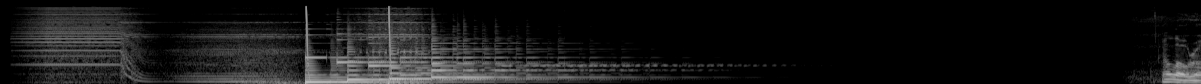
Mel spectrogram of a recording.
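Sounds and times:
electronic tone dropping in pitch: 0:01.2 - 0:07.4.

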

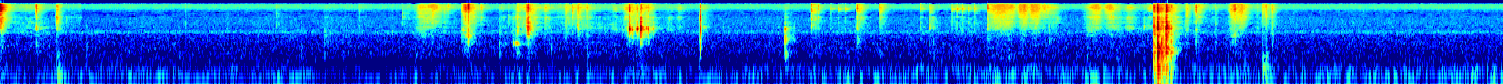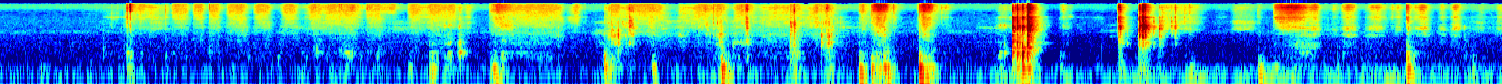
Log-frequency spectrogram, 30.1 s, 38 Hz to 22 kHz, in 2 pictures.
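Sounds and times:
paper rustling and rubbing: 0:16.4 - 0:24.4.

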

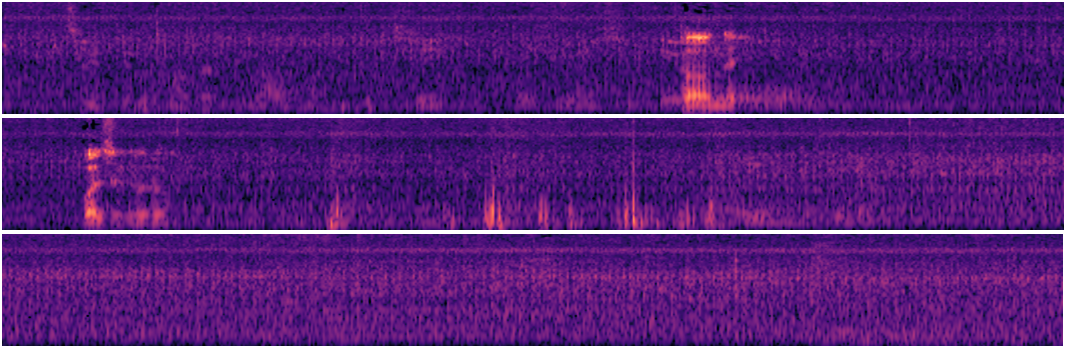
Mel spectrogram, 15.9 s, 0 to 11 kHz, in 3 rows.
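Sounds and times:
vehicle engine idling: 0:00.0 - 0:15.9.

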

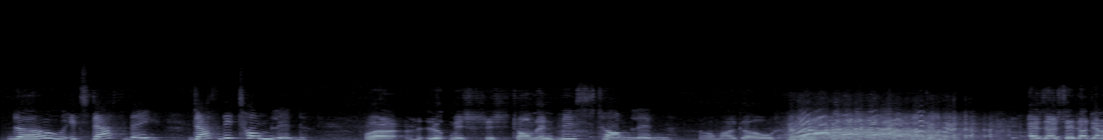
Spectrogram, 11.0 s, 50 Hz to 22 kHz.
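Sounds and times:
studio audience laughing: 0:07.8 - 0:10.3.

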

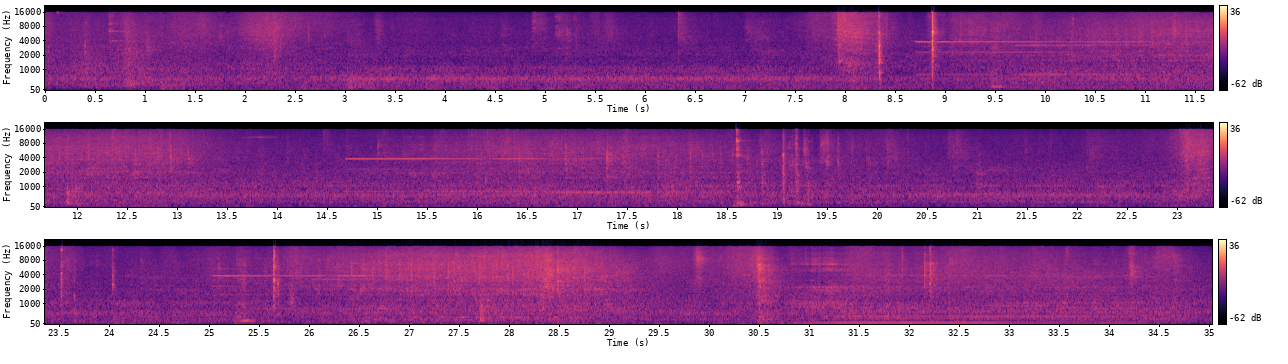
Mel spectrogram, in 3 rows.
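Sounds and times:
elevator mechanical hum: 0:00.0 - 0:35.0.

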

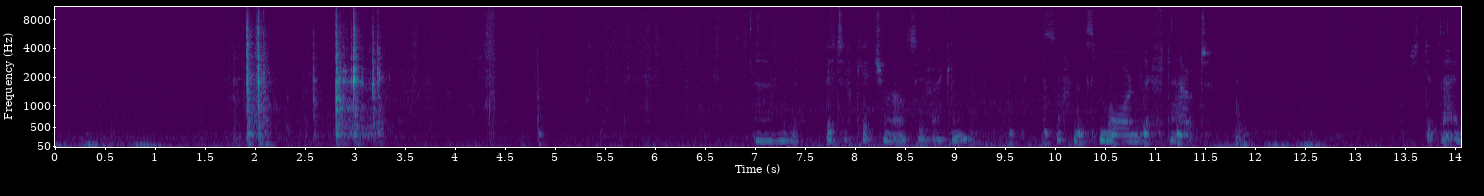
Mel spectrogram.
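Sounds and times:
paper crumpling: 0:05.3 - 0:07.8.

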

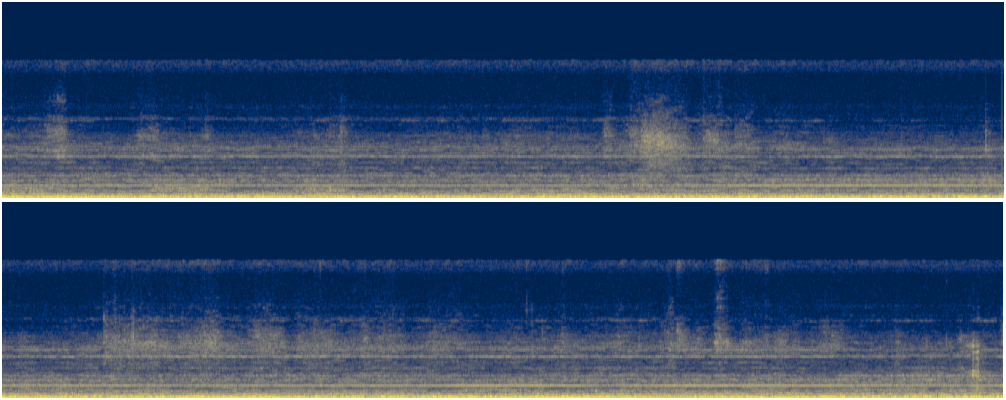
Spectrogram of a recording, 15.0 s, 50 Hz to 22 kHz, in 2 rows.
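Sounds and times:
low mechanical hum: 0:00.0 - 0:15.0
thin high whine: 0:00.0 - 0:15.0.

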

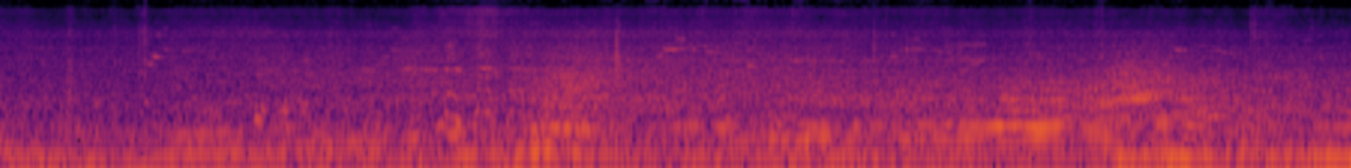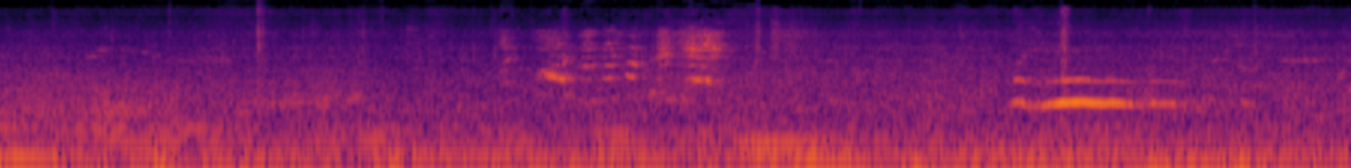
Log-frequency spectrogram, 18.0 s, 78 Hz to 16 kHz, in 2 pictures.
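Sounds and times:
people talking: 0:10.7 - 0:13.9.

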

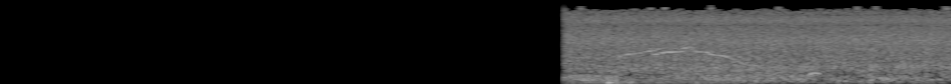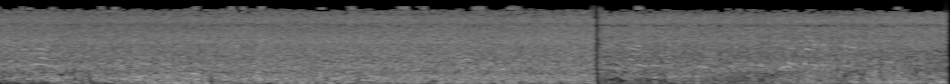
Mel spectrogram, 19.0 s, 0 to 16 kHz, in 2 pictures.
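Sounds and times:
waterfall rushing: 0:05.7 - 0:19.0.

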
